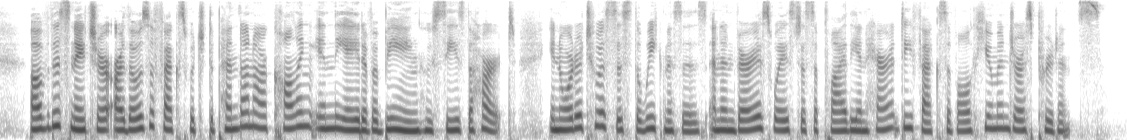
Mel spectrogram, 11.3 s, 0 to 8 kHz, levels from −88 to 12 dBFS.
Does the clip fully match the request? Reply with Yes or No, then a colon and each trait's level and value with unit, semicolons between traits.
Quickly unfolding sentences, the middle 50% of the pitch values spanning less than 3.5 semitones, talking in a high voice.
Yes: fast, 215 wpm; average, 2.9 semitones; high, 225 Hz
